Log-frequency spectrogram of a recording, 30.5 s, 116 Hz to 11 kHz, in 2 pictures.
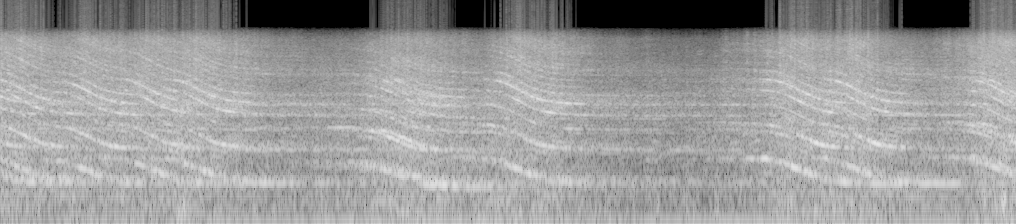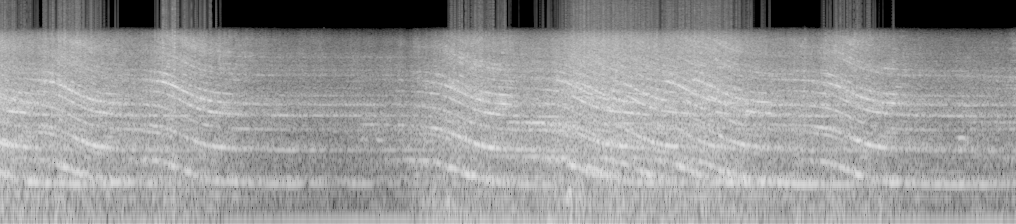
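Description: IndyCars, Honda 3.5-litre V8s at full speed, passing one after another. Each car's high engine note drops in pitch as it goes by, and the passes come in waves, several cars close together, then a short lull.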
